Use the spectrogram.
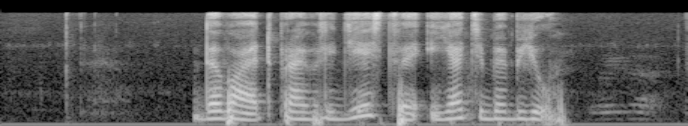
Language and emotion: Russian, neutral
